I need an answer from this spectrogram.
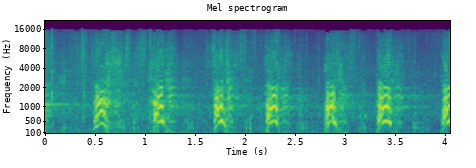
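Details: Kraftwerk K9 German Shepherd giving loud, evenly spaced barks, seven in about four seconds, each strong and harmonic with a quick falling edge, little else audible.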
